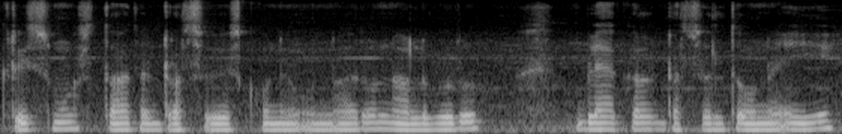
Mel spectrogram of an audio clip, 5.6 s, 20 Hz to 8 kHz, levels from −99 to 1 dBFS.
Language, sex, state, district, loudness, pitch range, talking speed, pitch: Telugu, male, Andhra Pradesh, Anantapur, -31 LUFS, 130-140 Hz, 115 wpm, 135 Hz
